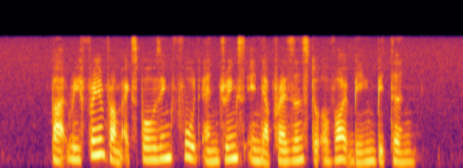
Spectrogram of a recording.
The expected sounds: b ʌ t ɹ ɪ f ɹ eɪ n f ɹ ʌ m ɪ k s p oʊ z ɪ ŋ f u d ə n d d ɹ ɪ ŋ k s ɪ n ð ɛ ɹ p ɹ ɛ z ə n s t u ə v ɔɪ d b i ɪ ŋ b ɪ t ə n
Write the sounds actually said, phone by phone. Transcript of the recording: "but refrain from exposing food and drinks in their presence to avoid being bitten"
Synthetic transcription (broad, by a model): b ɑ t ɹ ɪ f ɹ eɪ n f ɹ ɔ m ɪ k s p oʊ z ɪ ŋ f u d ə n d d ɹ ɪ ŋ k s ɪ n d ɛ p ɹ ɛ z ə n s t u ə v ɔɪ d b i ɪ ŋ b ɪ t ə n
